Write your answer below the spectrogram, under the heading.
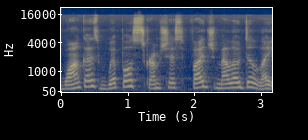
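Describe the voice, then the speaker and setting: A woman uses a put-on character voice with a fairly high pitch. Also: fairly slow pace. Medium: read story.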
